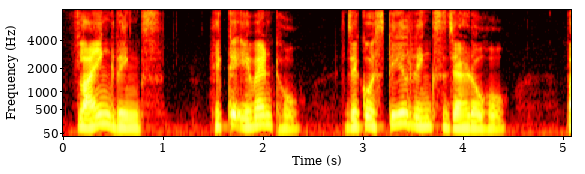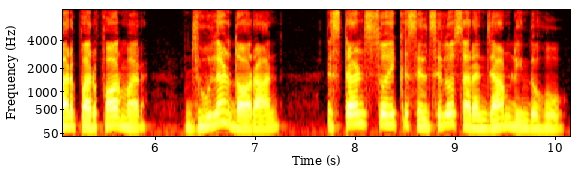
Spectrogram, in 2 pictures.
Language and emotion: Sindhi, neutral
